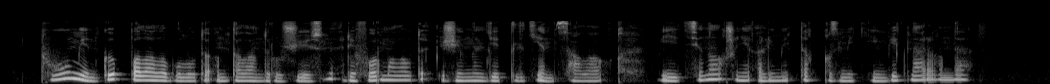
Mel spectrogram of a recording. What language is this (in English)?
Kazakh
